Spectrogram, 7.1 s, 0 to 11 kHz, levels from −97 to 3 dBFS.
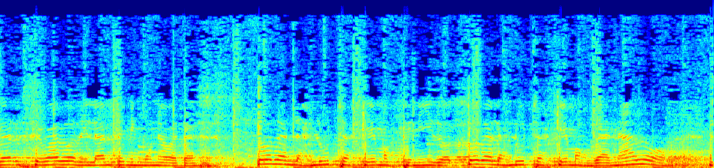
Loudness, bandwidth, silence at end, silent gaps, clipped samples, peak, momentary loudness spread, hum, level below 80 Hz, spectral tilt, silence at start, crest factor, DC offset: -12 LUFS; 9.6 kHz; 0 s; none; 0.2%; 0 dBFS; 3 LU; none; -22 dBFS; -9 dB/octave; 0 s; 10 dB; under 0.1%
